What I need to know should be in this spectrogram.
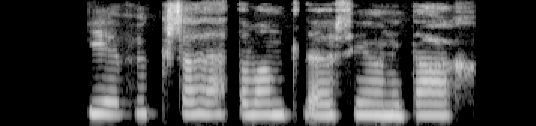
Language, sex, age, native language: Icelandic, female, 13, Icelandic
